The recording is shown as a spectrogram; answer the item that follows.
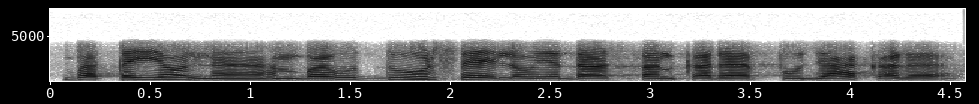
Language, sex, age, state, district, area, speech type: Maithili, female, 30-45, Bihar, Saharsa, rural, conversation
